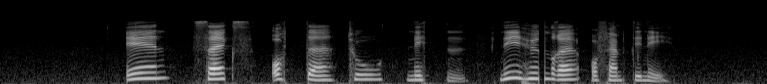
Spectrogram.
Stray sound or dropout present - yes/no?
yes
